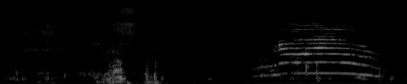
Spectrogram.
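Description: A female pet cat meows twice: a rougher, noisier cry first, then a long, clear harmonic meow that rises and falls, with a short pause between them.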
